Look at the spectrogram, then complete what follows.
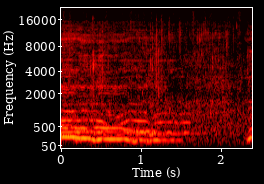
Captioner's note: river flowing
